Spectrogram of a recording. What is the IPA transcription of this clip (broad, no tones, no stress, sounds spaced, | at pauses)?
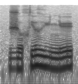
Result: ʒ o x ɾʲ ʊ ɣ y n ʏ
